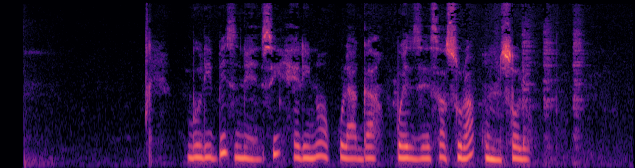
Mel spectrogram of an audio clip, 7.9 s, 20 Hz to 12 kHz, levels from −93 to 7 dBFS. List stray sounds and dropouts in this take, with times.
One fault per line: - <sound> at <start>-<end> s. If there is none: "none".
none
